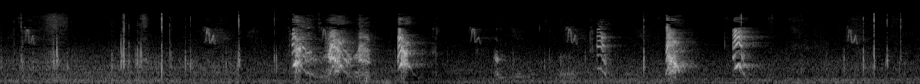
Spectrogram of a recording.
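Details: Boston Terrier puppy, three and a half months old, barking at a soccer ball while people kick it around a yard; a burst of quick high barks in the middle, scattered clicks and thuds, and a later pair of barks.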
